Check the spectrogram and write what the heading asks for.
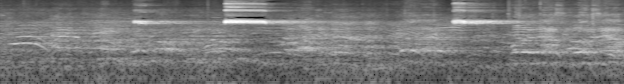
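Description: Referee's whistle blown in three short, steady high blasts, the loudest about two seconds in, over shouting voices echoing in a gym.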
